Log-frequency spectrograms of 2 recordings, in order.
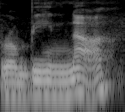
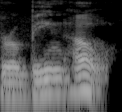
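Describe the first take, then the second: First: The name ends with an 'ah' vowel. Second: The name ends with an 'oh' vowel. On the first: The speaker calls it right. "It's Robina" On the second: The speaker calls it wrong. "he mispronounces it as Robino"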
